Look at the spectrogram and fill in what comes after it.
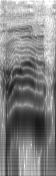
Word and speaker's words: Joan: Joan albo Joan, w zależności od tego, kto jak wymawia, Mir.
